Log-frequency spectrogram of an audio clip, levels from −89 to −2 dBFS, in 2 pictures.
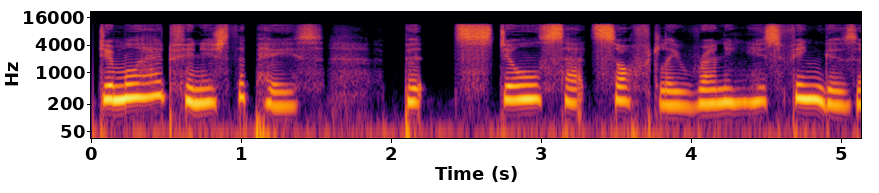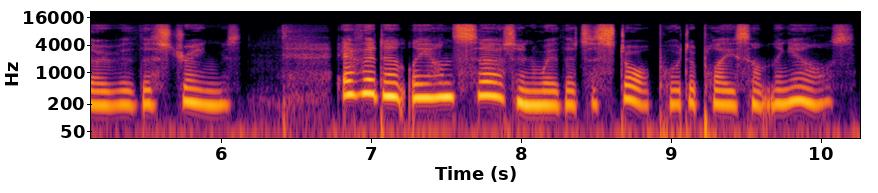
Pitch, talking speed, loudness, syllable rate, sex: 235 Hz, 145 wpm, -20 LUFS, 4.7 syllables/s, female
